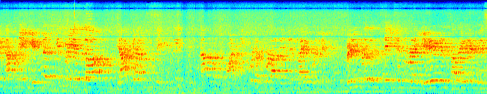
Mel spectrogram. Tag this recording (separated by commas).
Speech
